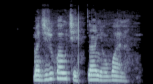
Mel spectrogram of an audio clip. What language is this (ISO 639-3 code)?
ibo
